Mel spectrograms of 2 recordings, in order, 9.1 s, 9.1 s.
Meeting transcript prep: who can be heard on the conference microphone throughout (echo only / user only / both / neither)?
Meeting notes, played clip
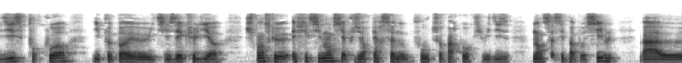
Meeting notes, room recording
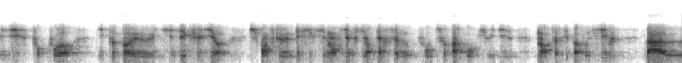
echo only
